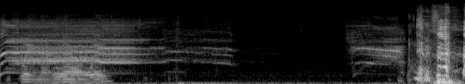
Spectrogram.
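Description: The video game character Link's death cry: a strained, wavering vocal wail with buzzy harmonics that fades out, then a brief second cry cut off by a loud, harsh noisy burst.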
